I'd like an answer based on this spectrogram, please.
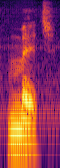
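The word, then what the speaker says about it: match: जैसे सही जोड़ी मिलाना लेकिन यहां पर टी होता है साइलेंट और इसे पढ़ते हैं हम मैच उसी प्रकार कैच करने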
